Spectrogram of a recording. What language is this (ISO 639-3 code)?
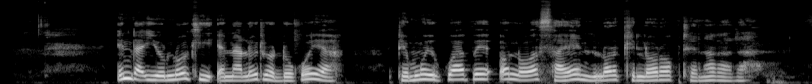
mas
